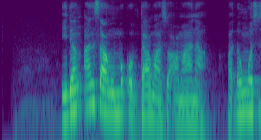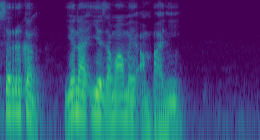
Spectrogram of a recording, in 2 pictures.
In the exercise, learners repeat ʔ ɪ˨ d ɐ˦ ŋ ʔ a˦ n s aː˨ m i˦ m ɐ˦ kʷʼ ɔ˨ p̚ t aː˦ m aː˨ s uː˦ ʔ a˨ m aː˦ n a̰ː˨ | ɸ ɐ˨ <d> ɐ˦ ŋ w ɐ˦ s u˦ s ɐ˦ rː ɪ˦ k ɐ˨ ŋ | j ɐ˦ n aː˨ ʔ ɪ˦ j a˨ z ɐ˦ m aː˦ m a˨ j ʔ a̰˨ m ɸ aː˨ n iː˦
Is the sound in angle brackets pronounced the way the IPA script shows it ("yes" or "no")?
no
